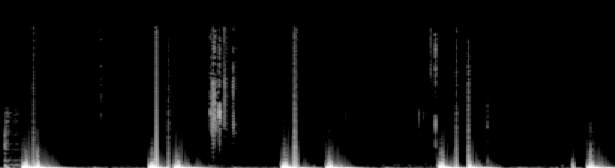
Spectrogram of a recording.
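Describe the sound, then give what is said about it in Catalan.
A booming heartbeat picked up by a microphone, thumping in steady lub-dub pairs about once per second, loud and low with no voices present. “Això que sona, amb un batec, en un micròfon, que precisament és el títol de la novel·la de l'Ara Caraltó.”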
